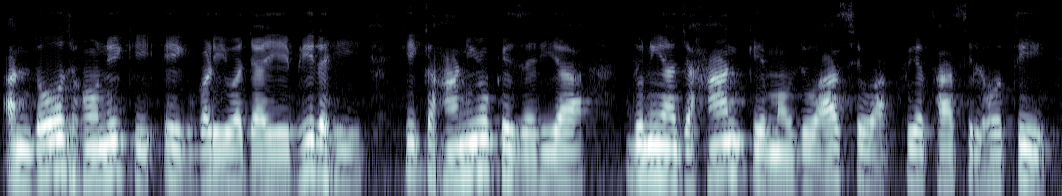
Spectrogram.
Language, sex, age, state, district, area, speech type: Urdu, male, 30-45, Delhi, South Delhi, urban, spontaneous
